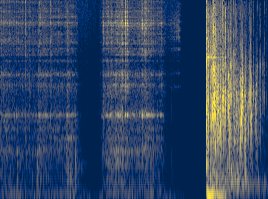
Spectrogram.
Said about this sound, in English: The great stone lid crashes to the ground.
